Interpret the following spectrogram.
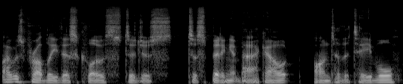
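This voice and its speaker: A young man with a low, gravelly voice, recorded dry and close. He tells a comedic story to camera in a rambling, deadpan way, full of fillers and swearing. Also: a little fast, no echo. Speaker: vlogger.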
